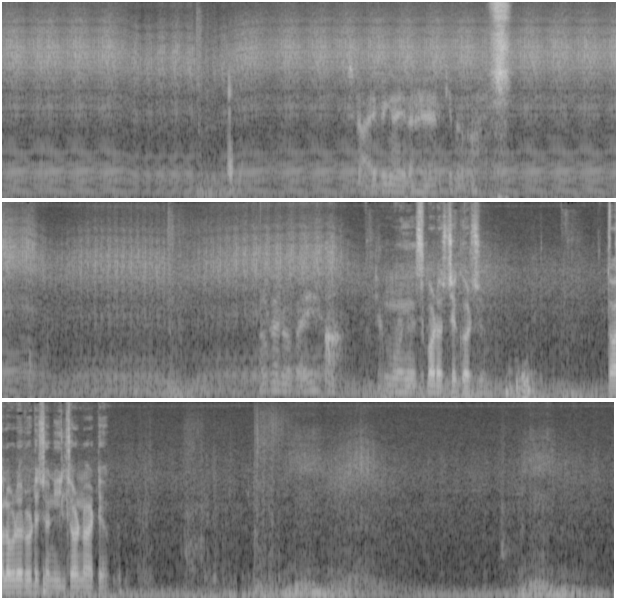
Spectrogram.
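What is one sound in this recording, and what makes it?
A small buggy engine drones and revs as it drives over rough ground.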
